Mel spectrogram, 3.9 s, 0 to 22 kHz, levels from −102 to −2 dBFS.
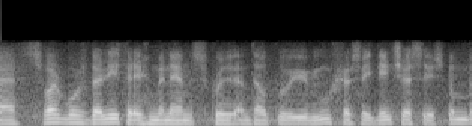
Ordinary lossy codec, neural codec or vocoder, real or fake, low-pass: Opus, 24 kbps; codec, 16 kHz, 0.5 kbps, FunCodec, trained on Chinese and English, 25 frames a second; fake; 5.4 kHz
